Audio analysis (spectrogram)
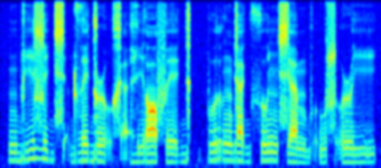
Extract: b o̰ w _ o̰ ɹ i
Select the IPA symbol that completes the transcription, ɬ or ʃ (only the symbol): ɬ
